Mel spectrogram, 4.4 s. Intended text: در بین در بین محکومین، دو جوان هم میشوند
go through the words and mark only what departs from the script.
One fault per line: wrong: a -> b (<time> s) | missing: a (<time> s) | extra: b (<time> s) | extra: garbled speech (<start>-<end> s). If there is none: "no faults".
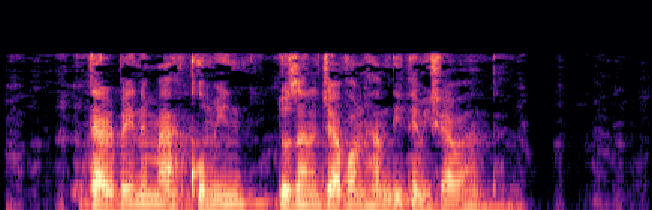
missing: در بین (1.0 s)
extra: زن (1.9 s)
extra: دیده (2.6 s)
